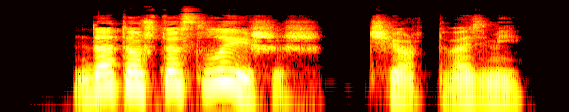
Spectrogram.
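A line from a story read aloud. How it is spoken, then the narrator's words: Angry, curt. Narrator (Russian): сердито отрезал Гудспет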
